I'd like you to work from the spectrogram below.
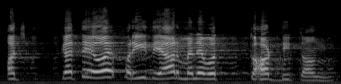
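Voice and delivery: loud, high, emotional sermon; impassioned preaching. Acted. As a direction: cry out the lesson at full force. Preaching at full force.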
